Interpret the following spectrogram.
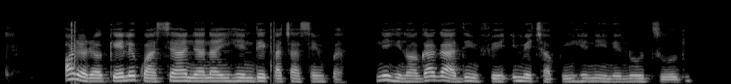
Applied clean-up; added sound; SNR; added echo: neural mask model RNNoise.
